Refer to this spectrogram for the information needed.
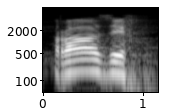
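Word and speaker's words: Razih (رازح): Bin Razih. Bin Razih. Ra-nya panjang. Zai kemudian ha.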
